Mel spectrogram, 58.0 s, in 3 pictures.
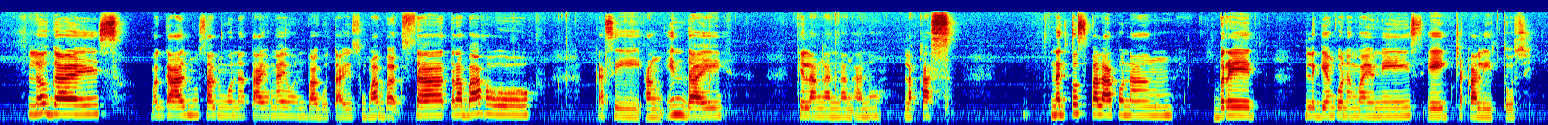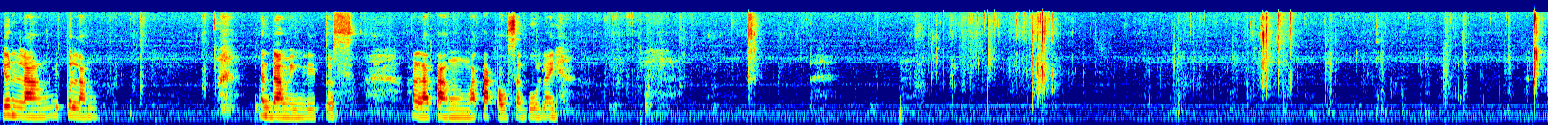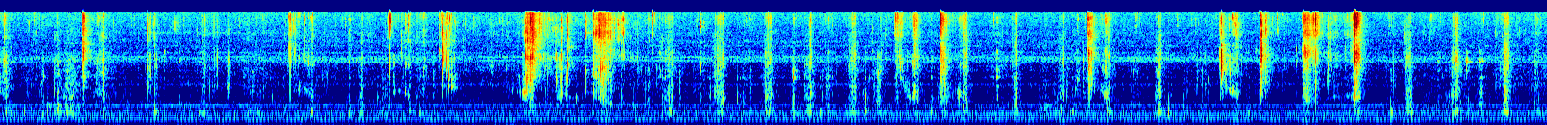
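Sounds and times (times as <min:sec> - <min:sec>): low hum: 0:19.3 - 0:47.6
crunchy sandwich chewing: 0:26.6 - 0:58.0.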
